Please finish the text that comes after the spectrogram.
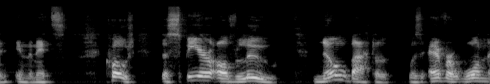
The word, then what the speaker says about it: Lug: That's spelt L-U-G, but pronounced Lugh, and Lugh gives his name to the Irish county of Louth, which is the county that I live in.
